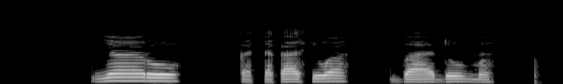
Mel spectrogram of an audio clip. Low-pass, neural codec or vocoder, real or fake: 5.4 kHz; none; real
